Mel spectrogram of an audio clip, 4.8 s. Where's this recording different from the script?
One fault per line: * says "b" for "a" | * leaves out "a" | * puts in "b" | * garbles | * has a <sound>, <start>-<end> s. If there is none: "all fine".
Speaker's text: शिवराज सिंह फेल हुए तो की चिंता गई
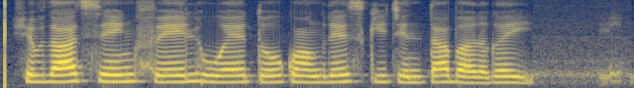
* puts in "कांग्रेस"
* puts in "बढ़"
* has a laugh, 4.5-4.7 s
